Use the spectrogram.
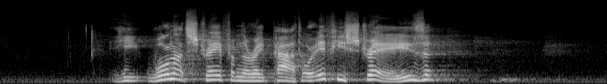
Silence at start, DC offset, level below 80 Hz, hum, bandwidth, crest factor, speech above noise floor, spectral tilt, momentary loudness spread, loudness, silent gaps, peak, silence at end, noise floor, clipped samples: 1.1 s; under 0.1%; -66 dBFS; 60 Hz at -45 dBFS; 13 kHz; 18 dB; 37 dB; -4 dB/octave; 10 LU; -15 LUFS; none; 0 dBFS; 0.9 s; -53 dBFS; under 0.1%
